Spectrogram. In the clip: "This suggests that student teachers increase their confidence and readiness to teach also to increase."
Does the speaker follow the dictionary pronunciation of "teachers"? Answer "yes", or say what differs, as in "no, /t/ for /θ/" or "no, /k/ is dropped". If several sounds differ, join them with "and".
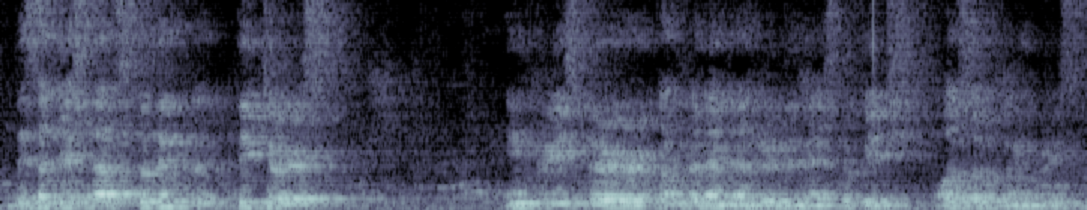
no, /s/ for /z/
